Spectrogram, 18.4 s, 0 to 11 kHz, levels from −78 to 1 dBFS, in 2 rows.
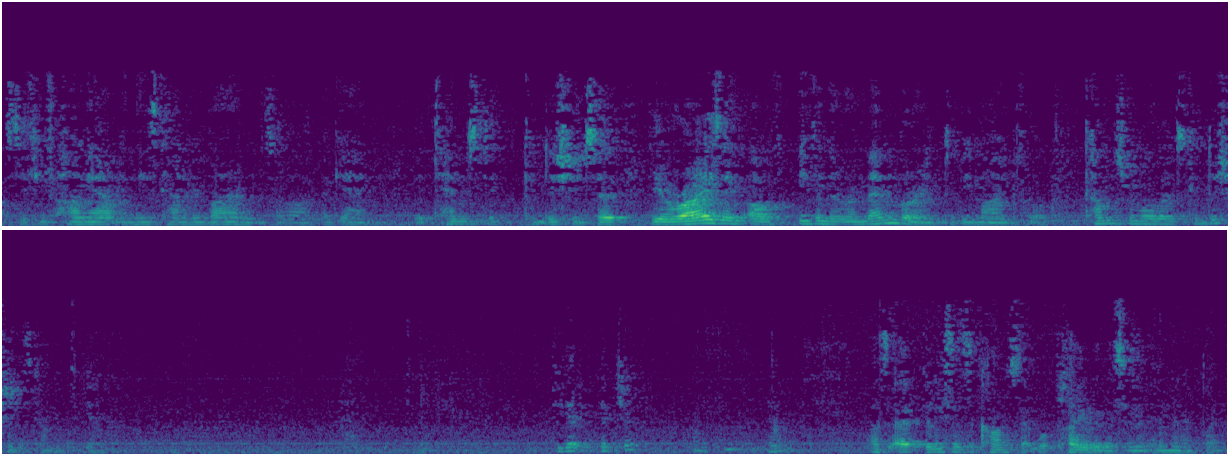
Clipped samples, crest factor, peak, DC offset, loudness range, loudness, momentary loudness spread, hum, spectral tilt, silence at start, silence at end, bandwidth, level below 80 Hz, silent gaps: under 0.1%; 26 dB; -10 dBFS; under 0.1%; 17 LU; -34 LUFS; 20 LU; none; -4 dB/octave; 0 s; 0 s; 7.6 kHz; -64 dBFS; none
